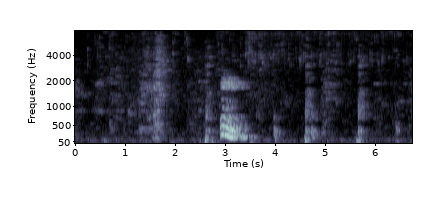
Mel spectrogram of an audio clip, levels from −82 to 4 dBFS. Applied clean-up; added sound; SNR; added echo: classical method WPE with log-MMSE.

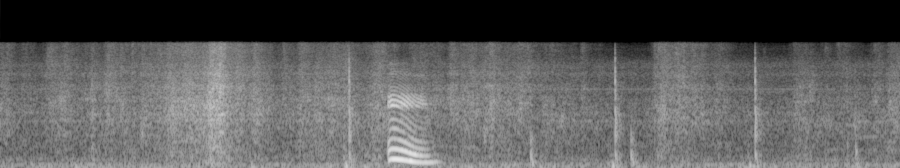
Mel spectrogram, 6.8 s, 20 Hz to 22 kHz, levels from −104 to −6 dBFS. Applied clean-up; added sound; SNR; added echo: none; none; none; none.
